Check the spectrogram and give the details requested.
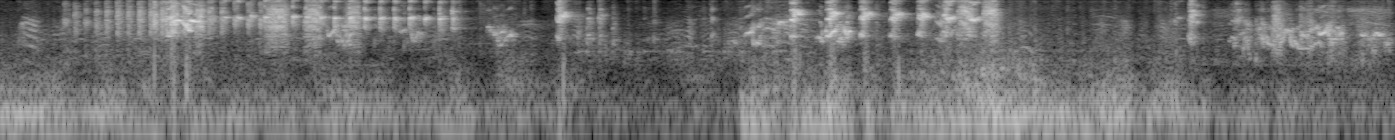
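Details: Chirping budgies, parakeets in a breeding colony calling to each other; bursts of sharp high chirps and rapid warbling chatter separated by brief quieter gaps, with soft clicks.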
